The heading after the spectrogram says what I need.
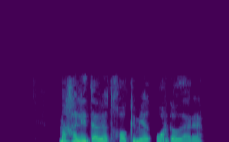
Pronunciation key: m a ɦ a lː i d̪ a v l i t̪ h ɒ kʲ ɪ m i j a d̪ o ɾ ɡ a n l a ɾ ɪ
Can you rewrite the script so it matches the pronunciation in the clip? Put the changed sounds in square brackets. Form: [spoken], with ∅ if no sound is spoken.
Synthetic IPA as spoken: m a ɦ a lː i d̪ a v l [a] t̪ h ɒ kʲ ɪ m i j a [t̪] o ɾ ɡ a n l a ɾ ɪ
